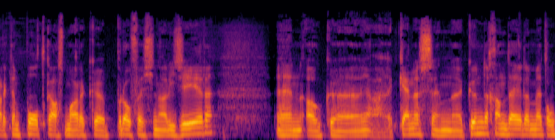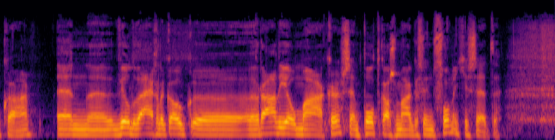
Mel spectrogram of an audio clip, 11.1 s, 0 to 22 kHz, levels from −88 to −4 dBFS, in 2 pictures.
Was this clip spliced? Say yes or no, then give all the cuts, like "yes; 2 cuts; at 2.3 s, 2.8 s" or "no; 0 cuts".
no; 0 cuts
